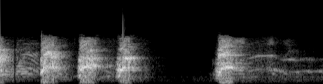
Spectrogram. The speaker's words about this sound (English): God, the fucking dogs.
